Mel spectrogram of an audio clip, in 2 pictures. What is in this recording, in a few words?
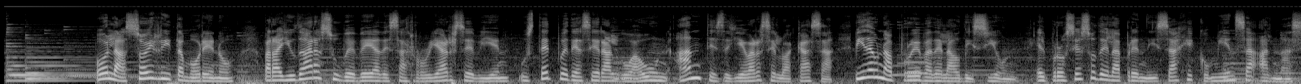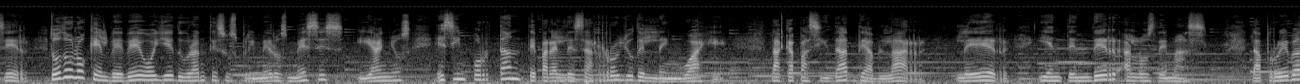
Spanish Radio PSA; Rita Moreno; Infant Hearing Tests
